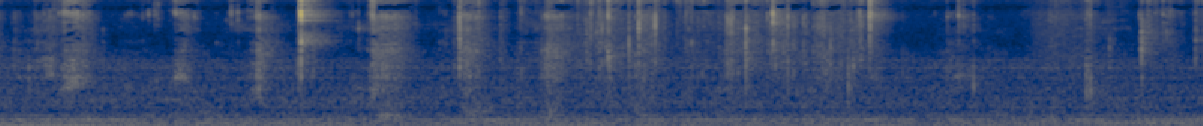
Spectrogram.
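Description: Crunchy snack being bitten and chewed close to the microphone: irregular crisp crunches, a sharp one about two seconds in, over a steady low hum.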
